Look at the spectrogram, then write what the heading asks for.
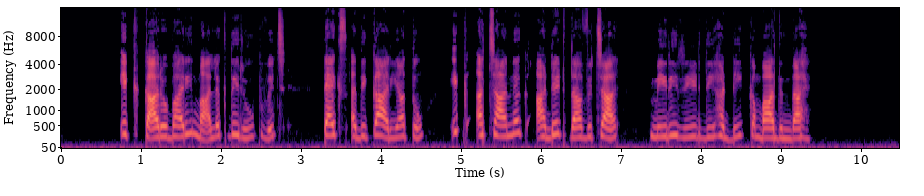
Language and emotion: Punjabi, fearful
